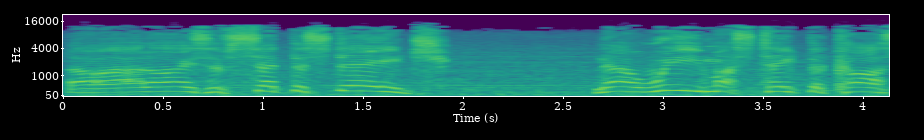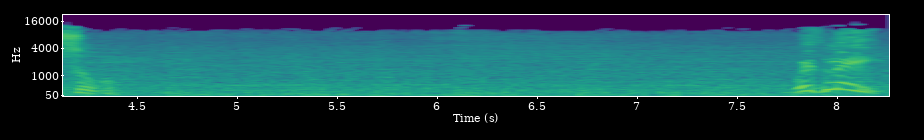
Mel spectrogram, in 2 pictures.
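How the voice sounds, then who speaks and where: High-pitched, resolute rebel lord. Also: male voice, a little slow, a bit bright, a little hiss or hum. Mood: rallying. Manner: earnest, commanding. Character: resolute, righteous young lord leading a rebellion. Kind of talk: heroic video game cutscene acting.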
